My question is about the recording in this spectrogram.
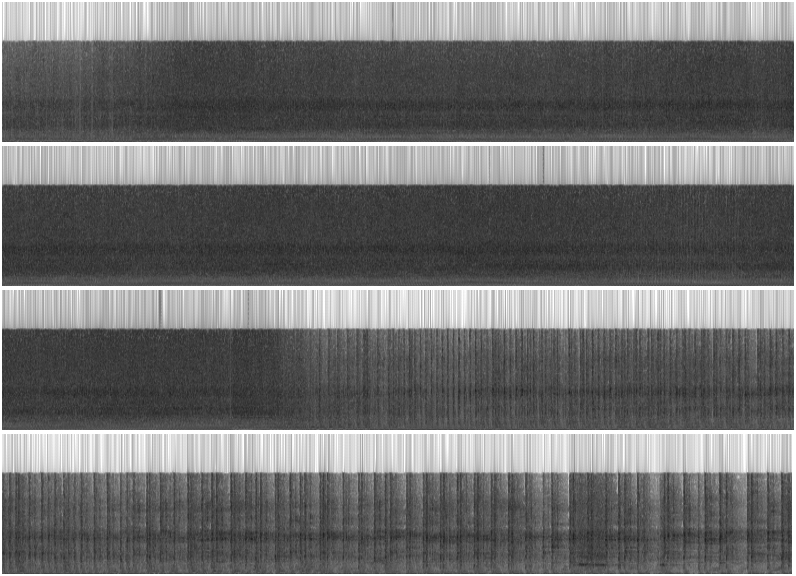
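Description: Garden tractor engine running loud at high revs under load, pulling a weight-transfer sled, its pitch wavering as it works. About two-thirds of the way in the revs drop sharply and the engine runs on at a lower, steady pitch as the pull ends.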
